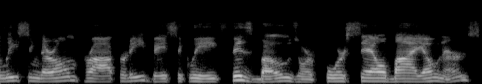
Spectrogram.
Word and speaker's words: FSBO: their own property basically fsbos or for sale by owners we pronounce that fsbo fsbo um that's a for sale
